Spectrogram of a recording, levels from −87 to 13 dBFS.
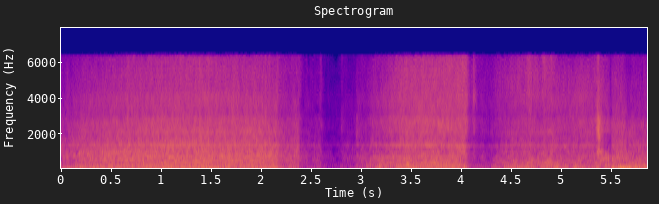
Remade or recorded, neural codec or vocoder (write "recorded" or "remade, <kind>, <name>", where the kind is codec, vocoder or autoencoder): remade, vocoder, Vocos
